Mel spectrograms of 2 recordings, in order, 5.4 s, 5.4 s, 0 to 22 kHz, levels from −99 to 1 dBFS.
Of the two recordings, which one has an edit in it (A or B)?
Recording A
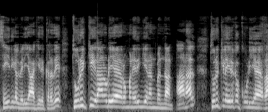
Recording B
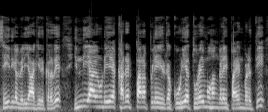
A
